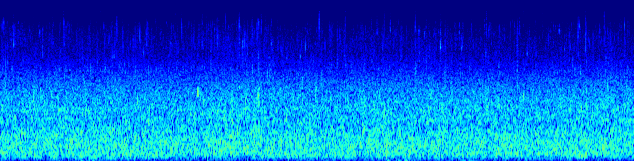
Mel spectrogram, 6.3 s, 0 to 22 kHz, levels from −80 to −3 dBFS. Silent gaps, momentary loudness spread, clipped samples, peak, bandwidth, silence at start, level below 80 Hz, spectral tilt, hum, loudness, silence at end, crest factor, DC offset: none; 1 LU; under 0.1%; -24 dBFS; 17 kHz; 0 s; -64 dBFS; -4 dB/octave; none; -40 LUFS; 0 s; 16 dB; under 0.1%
